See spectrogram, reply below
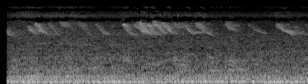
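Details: White-eyes kept caged for sale at a bird shop in Hanoi, Vietnam: many thin, high, quickly downslurred chirps overlapping in a continuous chatter, over a steady low rumble of street noise.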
